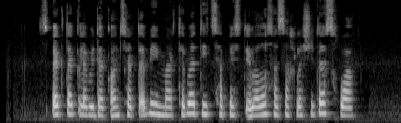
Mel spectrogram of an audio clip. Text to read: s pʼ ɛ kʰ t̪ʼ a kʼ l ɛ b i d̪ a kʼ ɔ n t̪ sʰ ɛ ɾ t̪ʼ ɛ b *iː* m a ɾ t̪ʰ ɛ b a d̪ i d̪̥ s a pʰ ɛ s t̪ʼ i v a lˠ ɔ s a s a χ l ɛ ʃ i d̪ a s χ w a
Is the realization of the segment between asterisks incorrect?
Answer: no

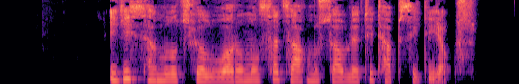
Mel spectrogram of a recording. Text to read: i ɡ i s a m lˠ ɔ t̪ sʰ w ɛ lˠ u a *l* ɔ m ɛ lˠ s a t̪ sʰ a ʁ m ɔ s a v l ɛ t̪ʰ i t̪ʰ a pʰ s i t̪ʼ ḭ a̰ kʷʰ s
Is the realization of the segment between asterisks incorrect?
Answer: yes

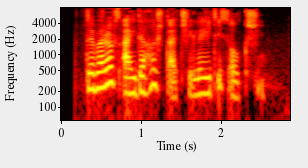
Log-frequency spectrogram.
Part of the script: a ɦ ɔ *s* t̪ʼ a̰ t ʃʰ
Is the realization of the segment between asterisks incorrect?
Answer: yes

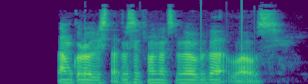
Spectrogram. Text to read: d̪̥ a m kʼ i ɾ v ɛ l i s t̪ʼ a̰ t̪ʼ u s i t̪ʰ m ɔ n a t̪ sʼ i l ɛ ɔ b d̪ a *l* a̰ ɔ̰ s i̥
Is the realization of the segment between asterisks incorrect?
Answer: no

